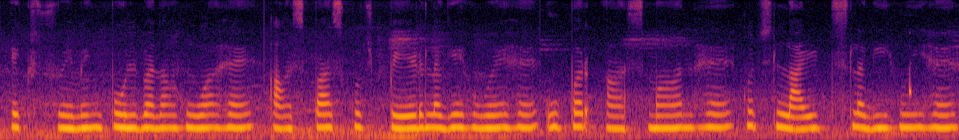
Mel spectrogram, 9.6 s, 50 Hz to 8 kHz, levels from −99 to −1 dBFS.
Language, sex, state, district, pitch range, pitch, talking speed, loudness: Hindi, female, Goa, North and South Goa, 230-240 Hz, 235 Hz, 125 wpm, -25 LUFS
